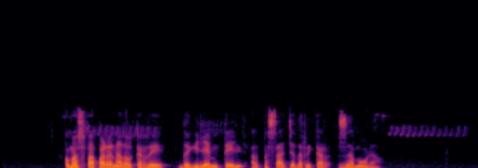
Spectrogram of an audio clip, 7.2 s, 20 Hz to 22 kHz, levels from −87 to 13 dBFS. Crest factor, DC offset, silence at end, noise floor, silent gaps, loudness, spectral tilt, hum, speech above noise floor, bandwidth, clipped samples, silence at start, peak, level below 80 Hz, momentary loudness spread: 20 dB; under 0.1%; 1.5 s; -78 dBFS; none; -22 LUFS; -6 dB/octave; none; 57 dB; 8 kHz; under 0.1%; 1 s; -4 dBFS; -62 dBFS; 10 LU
